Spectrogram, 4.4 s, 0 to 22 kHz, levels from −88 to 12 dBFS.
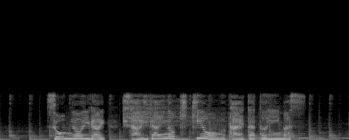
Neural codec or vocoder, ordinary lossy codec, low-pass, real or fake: none; Opus, 64 kbps; 7.2 kHz; real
